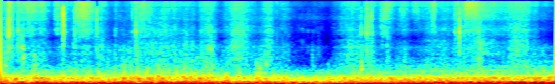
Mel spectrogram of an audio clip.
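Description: A Kia Sportage climbs a dry rural road near Udbina, a steady low engine and tyre rumble from inside the cabin with some wind buffeting, continuous and fairly loud.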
